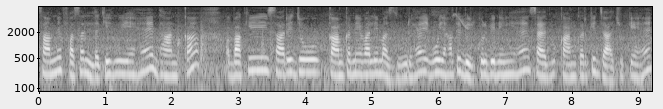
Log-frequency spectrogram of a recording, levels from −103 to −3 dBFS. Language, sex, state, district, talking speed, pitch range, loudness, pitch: Hindi, female, Chhattisgarh, Raipur, 195 wpm, 200-235 Hz, -19 LUFS, 215 Hz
